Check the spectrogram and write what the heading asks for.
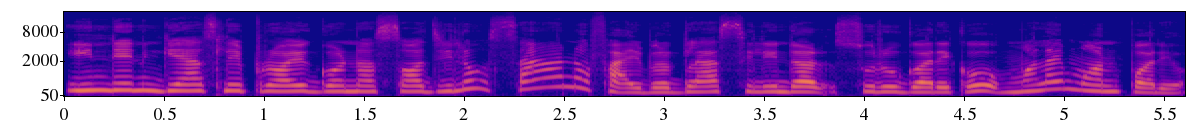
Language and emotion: Nepali, happy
